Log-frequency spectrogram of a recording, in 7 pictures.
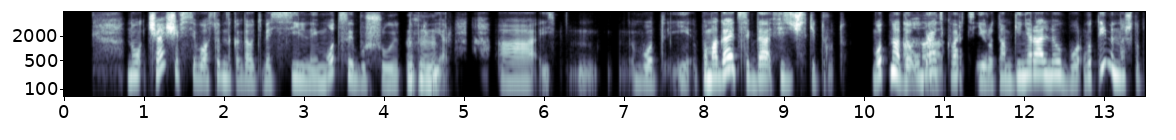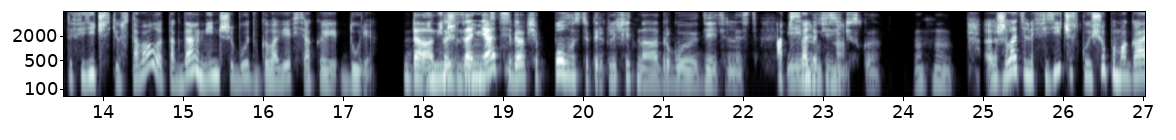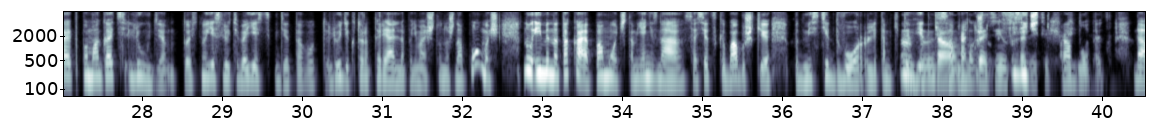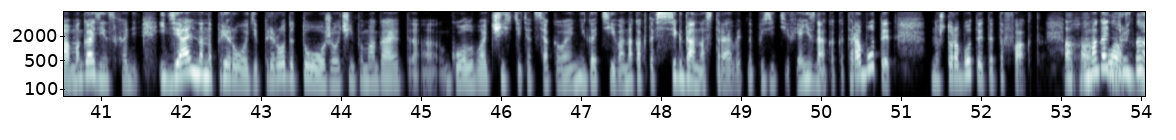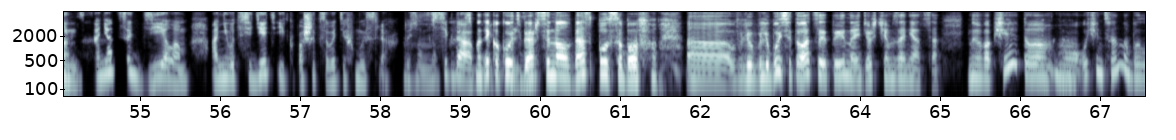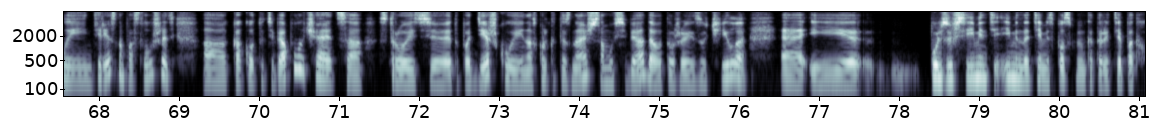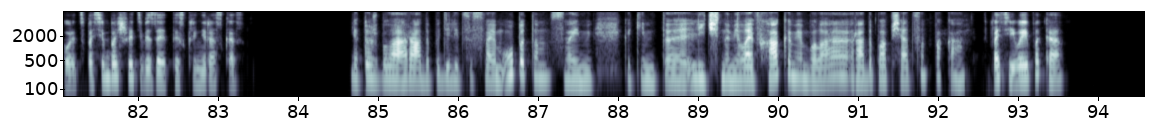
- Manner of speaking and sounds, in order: other background noise; chuckle; tapping
- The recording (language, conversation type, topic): Russian, podcast, Как вы выстраиваете поддержку вокруг себя в трудные дни?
